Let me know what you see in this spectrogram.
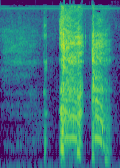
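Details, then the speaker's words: Cough during a week-long cold-like illness (low energy, stuffy scratchy nose, body aches): two short, partly voiced coughs in quick succession. "so I've been sick for like a week now it's getting really annoying started off with like lack of energy didn't like stuffy and scratchy nose body aches"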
